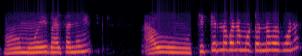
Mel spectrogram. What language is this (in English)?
Odia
